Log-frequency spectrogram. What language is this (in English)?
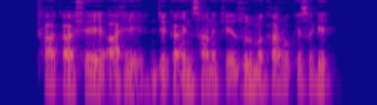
Sindhi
